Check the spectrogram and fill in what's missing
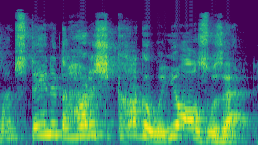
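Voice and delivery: lightly hammed Buddy on the phone; imitating [name]. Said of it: "He says".

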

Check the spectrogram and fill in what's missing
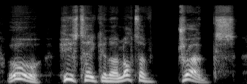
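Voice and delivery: hammy school play delivery. Retold or imitated. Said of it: "a drugs are bad play at school".

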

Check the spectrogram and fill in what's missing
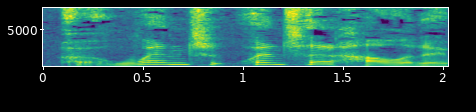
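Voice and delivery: high-pitched, hesitant put-on question; imitated woman asking. Woman stopping him in Macy's to ask, imitated high voice. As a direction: ask it high, stumbling over the start. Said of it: "a woman stops me and says".

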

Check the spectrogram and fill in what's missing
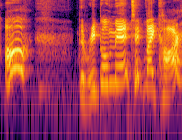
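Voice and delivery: high, loud forced cheer; over-the-top optimist. Acted. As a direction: take bad news with hammed-up brightness. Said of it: "over-the-top optimist".

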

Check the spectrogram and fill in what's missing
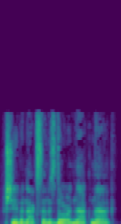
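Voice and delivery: usual speaking voice

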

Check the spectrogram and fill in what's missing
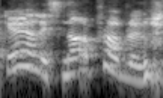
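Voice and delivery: put-on a light, laughing take on mum, no accent; mum's words, no accent. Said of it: "I won't do the accent, but she was like".

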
